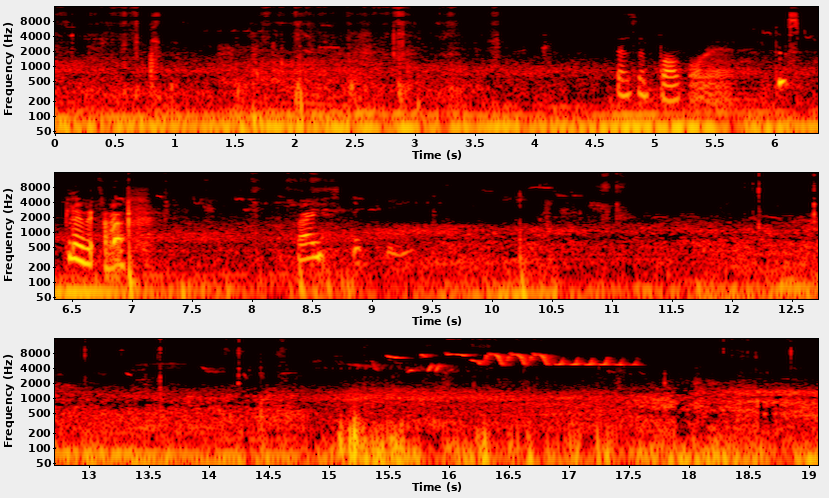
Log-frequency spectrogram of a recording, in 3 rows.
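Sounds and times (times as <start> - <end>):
songbird singing: 0.0 - 19.0.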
